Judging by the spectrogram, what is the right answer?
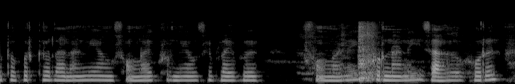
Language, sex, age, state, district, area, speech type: Bodo, female, 30-45, Assam, Udalguri, urban, spontaneous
